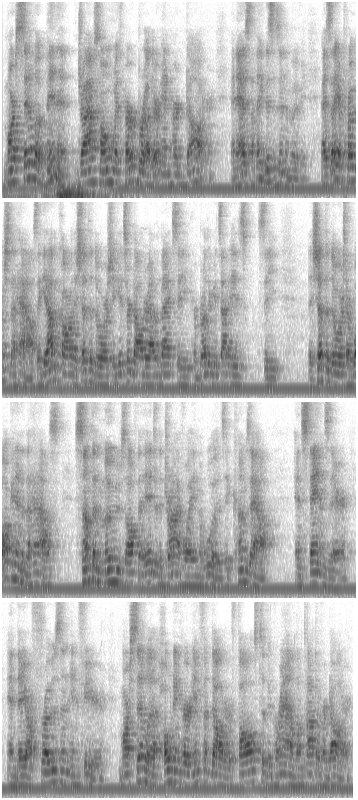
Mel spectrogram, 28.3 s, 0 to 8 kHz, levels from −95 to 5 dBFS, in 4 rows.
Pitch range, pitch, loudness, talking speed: 100-135 Hz, 115 Hz, -30 LUFS, 205 wpm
